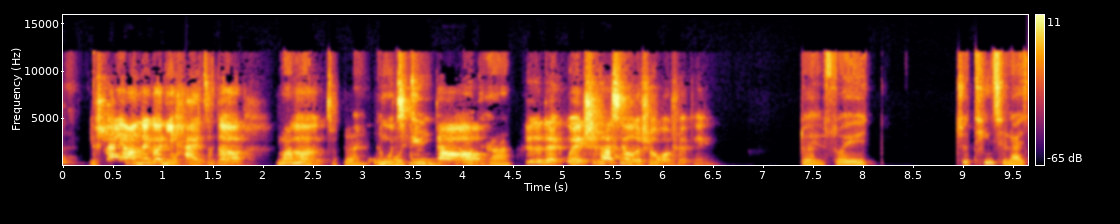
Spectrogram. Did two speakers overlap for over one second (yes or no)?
yes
